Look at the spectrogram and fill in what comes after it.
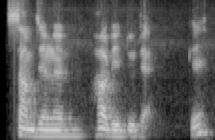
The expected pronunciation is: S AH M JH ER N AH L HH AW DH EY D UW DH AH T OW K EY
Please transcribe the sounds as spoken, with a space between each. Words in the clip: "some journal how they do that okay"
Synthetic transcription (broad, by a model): S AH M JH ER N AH N HH AW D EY D UW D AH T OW K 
